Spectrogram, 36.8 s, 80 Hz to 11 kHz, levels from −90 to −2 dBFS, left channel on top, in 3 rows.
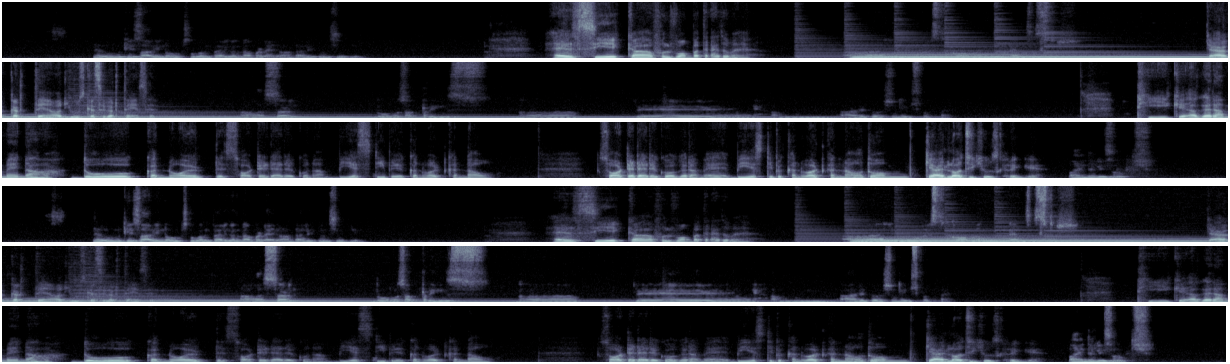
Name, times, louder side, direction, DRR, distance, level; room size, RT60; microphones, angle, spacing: voice 1, 0.9-3.6 8.4-10.8 14.6-15.4 15.9-17.1 17.4-18.1 18.6-21.8 35.2-36.2, right 5 dB, 80° right, 0.4 m, -39 dB
voice 2, 5.5-7.5 12.1-13.8 23.1-23.3 23.6-29.4 30.5-34.9, left 4 dB, 70° left, 0.4 m, -30 dB
sound 1, 7.9-12.5 12.9-16.0, left 1 dB, 15° left, 1.3 m, -52 dB
sound 2, 8.5-21.6, left 2 dB, 45° right, 0.9 m, -37 dB
3.2 x 2.8 x 2.3 m
head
